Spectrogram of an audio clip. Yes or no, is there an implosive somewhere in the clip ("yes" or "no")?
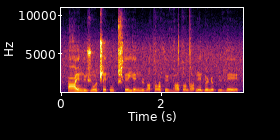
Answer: yes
